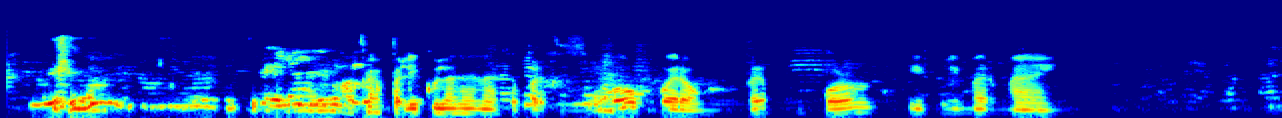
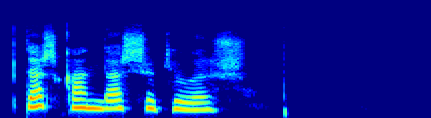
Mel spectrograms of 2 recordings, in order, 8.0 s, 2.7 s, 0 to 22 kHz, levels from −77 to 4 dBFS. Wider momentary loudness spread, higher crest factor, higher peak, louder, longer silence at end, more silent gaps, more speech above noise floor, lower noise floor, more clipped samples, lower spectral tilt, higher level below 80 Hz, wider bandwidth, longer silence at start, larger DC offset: about the same, 15 LU vs 15 LU; about the same, 16 dB vs 20 dB; first, 0 dBFS vs -8 dBFS; first, -17 LUFS vs -25 LUFS; first, 1.45 s vs 1.2 s; neither; second, 54 dB vs 58 dB; second, -70 dBFS vs -82 dBFS; neither; first, -6 dB/octave vs -4.5 dB/octave; first, -58 dBFS vs -74 dBFS; second, 7.6 kHz vs 10 kHz; about the same, 0.05 s vs 0.15 s; neither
